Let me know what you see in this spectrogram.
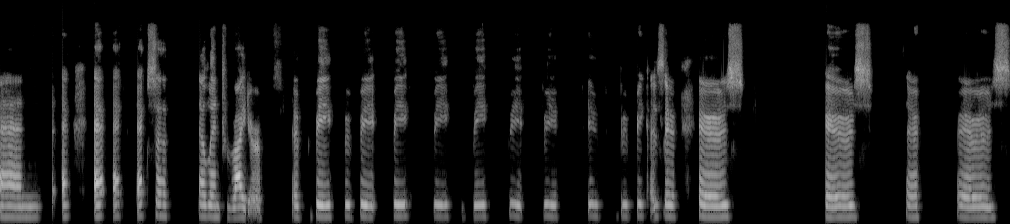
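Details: Adult panelist who stutters, with severe blocks and sound repetitions: stuttering.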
